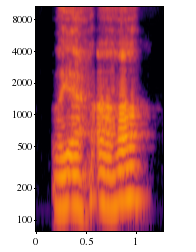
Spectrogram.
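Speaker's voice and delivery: ordinary talk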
